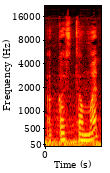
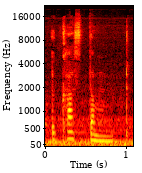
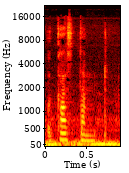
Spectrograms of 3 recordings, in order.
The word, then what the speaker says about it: accustomed: Kemudian yang accustomed itu bukan accustomed, tapi accustomed. Iya, jadi dia bunyi deh-nya itu hanya deh gitu, accustomed.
